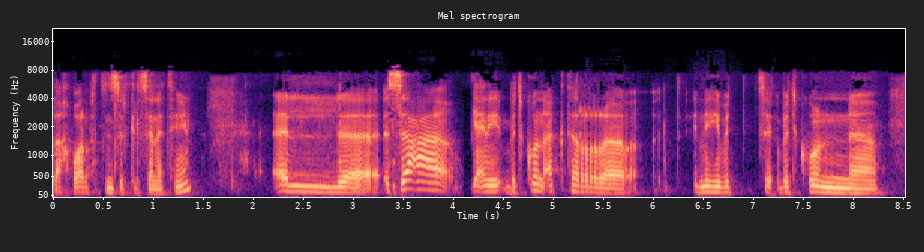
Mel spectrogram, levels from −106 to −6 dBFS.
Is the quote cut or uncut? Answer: cut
